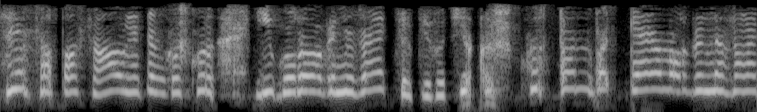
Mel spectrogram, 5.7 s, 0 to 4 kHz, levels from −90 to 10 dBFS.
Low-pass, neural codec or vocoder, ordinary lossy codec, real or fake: 3.6 kHz; codec, 24 kHz, 1 kbps, SNAC; MP3, 24 kbps; fake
